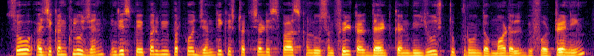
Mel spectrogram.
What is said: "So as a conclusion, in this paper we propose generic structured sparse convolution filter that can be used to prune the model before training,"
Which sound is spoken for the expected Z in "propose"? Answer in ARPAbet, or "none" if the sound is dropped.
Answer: none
